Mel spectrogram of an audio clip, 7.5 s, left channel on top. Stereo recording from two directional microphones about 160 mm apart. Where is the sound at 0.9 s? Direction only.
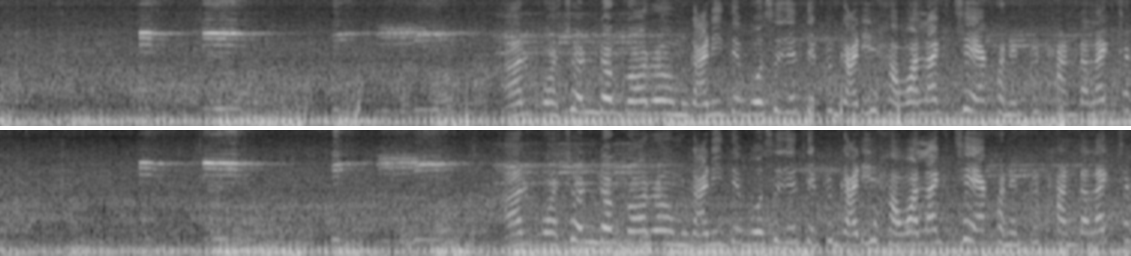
75° left (ahead or behind).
